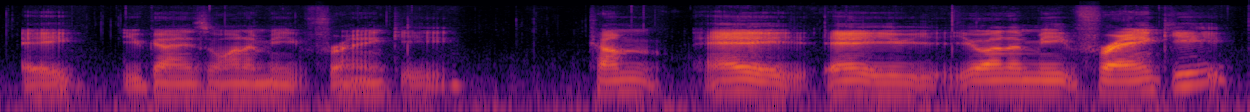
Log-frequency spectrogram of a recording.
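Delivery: low, quiet, slow gruff stranger. Retold or imitated. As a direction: imitate a creepy man calling softly. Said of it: "in a really gruff voice".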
